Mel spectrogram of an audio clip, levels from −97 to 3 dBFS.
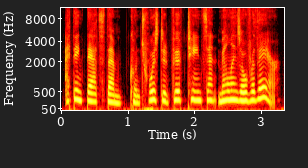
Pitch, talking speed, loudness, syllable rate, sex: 240 Hz, 160 wpm, -18 LUFS, 5.1 syllables/s, female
